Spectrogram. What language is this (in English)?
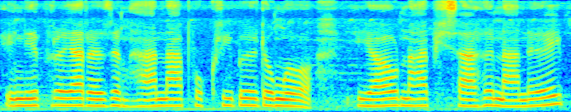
Bodo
